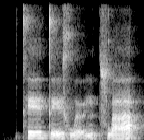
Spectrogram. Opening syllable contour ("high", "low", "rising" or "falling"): high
